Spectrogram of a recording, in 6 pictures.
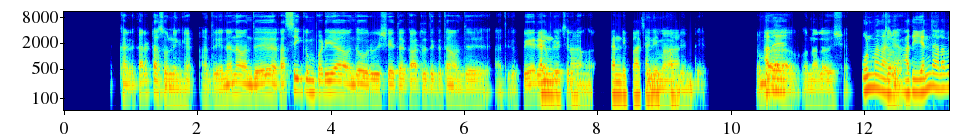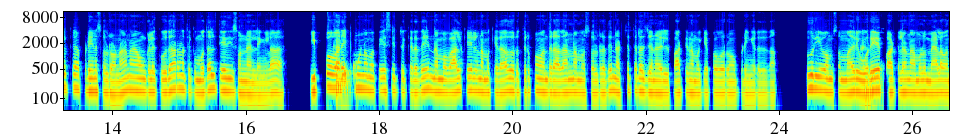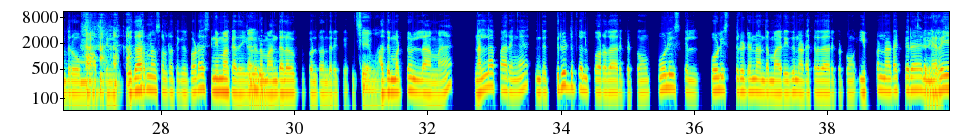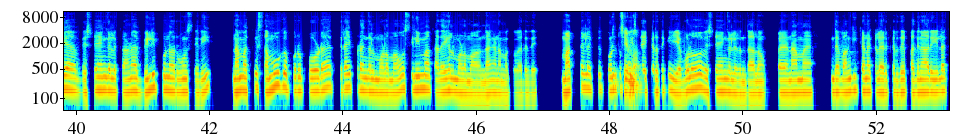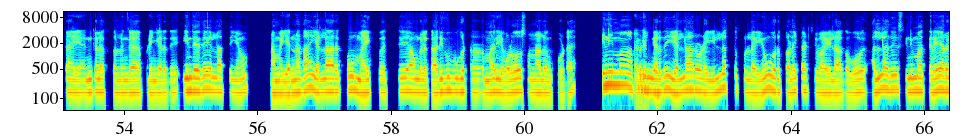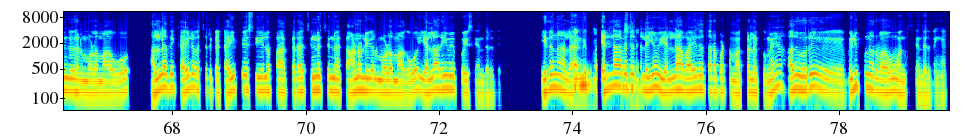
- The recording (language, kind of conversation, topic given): Tamil, podcast, சினிமா கதைகள் உங்களை ஏன் ஈர்க்கும்?
- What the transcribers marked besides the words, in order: laugh; other background noise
